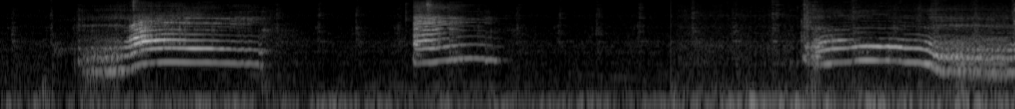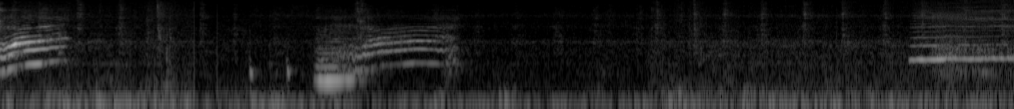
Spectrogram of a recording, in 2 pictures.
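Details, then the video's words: Cats and kittens meowing: several wavering, harmonic meows, one long and bending down then up, others short and squeaky, over low background rumble. "Sound of Cats. Sound of Kittens"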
